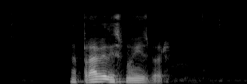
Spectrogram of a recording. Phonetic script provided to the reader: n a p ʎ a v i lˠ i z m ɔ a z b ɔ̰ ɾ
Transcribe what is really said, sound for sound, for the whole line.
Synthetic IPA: n a p ɾ a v i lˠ i s m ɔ i z b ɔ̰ ɾ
